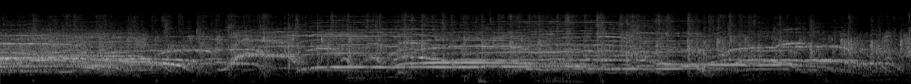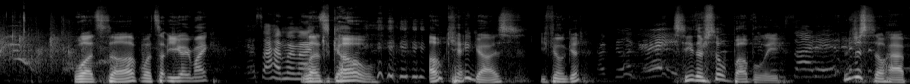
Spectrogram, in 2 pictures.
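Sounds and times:
audience high excited shouts, cheers and whoops: 0.0 - 9.6
audience applauding women back from a mission trip at a testimony night: 0.0 - 10.4
speech: 9.8 - 15.0, 15.8 - 18.2.

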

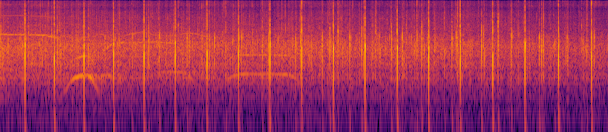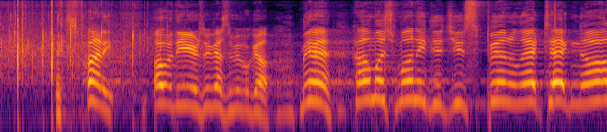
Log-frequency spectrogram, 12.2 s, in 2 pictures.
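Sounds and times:
short rising whistles: 0.0 - 2.1
faint cheers: 0.0 - 3.2
loud sustained audience applause: 0.0 - 7.8
speech: 6.6 - 12.1.

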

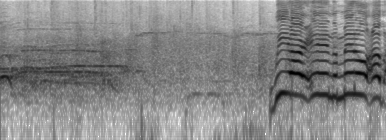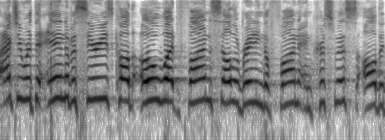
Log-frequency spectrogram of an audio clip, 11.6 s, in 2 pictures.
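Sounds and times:
audience applause welcoming a speaker: 0.0 - 4.2
speech: 4.0 - 11.5.

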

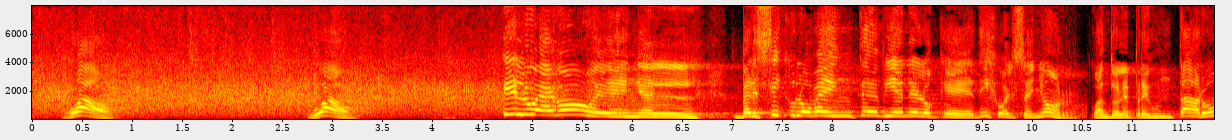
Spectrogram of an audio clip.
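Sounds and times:
audience applause: 0.0 - 6.4
speech: 0.3 - 1.0, 2.8 - 3.4, 4.1 - 11.8.

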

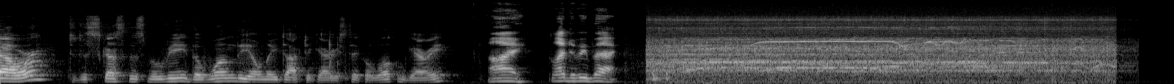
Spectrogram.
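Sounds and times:
speech: 0.0 - 6.7
applause: 6.5 - 11.4.

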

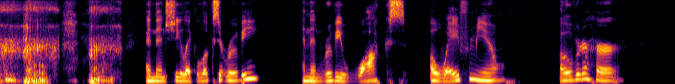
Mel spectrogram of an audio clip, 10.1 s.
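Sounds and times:
person imitating a dog's growl: 0.0 - 1.9
speech: 2.2 - 3.9, 4.5 - 7.7, 8.4 - 9.4.

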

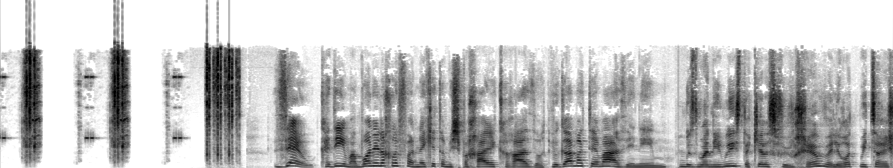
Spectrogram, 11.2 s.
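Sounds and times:
camera shutter photographing a freshly baked cake for Instagram: 0.0 - 3.1
speech: 3.4 - 11.1.

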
